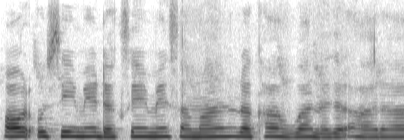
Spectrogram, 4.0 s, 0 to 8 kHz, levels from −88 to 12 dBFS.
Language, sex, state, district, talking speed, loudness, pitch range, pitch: Hindi, female, Bihar, Kaimur, 165 wpm, -17 LUFS, 220-240 Hz, 235 Hz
